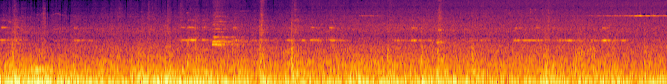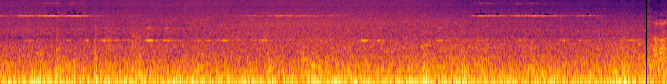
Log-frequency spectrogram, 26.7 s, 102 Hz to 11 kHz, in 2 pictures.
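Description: Ikawa Line train running, heard from inside the carriage: a steady low rumble with thin, high wheel squeals that come and go on the curves as it works down the 90‰ rack-assisted grade.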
